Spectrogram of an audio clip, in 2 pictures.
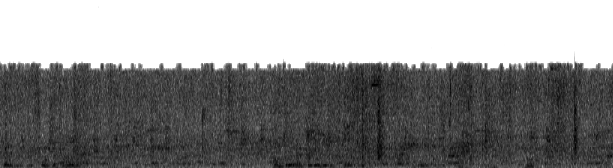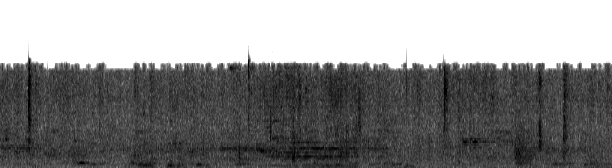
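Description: Papers rustle as pages are turned.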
